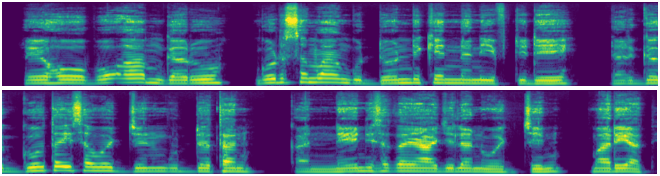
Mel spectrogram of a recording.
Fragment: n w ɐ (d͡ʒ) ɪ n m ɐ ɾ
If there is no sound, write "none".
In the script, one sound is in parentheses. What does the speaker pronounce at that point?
d͡ʒː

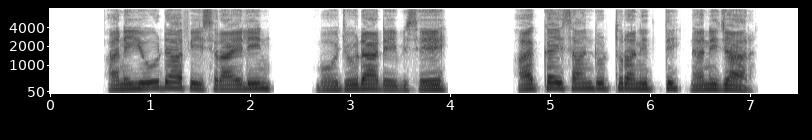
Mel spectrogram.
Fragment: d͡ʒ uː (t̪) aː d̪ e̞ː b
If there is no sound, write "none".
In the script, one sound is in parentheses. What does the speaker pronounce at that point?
d̪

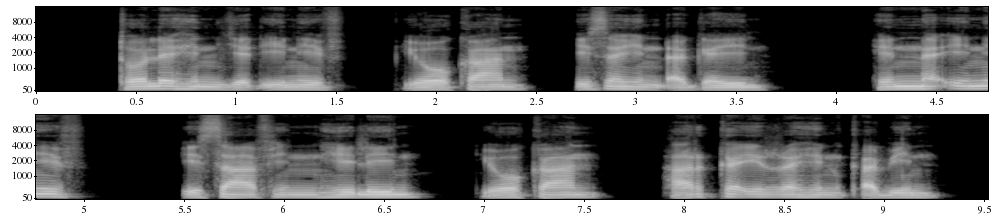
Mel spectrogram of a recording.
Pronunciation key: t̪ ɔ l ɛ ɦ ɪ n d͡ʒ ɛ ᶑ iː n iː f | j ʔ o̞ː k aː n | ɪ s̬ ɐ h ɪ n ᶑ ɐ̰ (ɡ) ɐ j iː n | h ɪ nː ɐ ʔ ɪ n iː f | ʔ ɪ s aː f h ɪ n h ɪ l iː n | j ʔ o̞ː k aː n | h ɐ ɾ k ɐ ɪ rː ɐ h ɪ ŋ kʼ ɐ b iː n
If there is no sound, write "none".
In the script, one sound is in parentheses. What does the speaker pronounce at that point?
ɡ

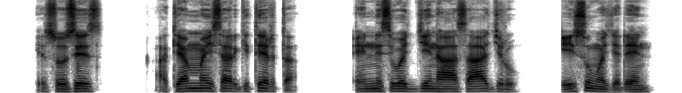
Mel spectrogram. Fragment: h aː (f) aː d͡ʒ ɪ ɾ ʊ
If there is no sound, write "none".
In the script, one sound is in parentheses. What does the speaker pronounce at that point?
s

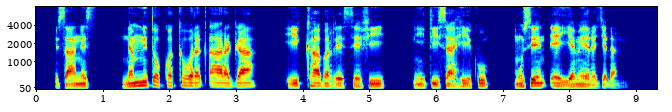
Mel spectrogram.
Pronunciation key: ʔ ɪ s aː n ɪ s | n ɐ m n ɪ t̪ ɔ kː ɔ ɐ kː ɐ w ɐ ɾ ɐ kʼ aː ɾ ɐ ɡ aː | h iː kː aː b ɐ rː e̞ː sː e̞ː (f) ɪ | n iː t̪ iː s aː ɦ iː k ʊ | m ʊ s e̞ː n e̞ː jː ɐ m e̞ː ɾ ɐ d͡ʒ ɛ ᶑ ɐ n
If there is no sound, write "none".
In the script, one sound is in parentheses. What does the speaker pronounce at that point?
f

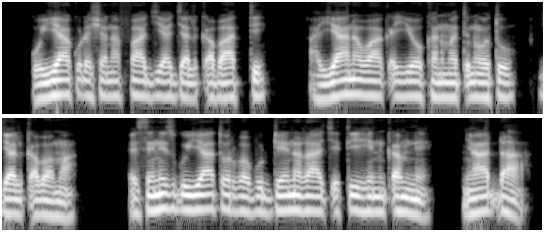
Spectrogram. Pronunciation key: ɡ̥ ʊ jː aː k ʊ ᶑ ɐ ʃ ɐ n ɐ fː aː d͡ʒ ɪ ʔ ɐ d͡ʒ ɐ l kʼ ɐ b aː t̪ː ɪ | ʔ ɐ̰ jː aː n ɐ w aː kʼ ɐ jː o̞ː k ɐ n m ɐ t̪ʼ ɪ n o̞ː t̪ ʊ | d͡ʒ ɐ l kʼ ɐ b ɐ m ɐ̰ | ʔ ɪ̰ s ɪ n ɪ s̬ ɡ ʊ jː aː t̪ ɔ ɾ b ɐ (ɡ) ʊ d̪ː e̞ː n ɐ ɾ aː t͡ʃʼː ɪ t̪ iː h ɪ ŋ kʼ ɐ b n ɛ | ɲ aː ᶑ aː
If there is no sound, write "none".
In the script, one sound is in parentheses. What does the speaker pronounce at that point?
b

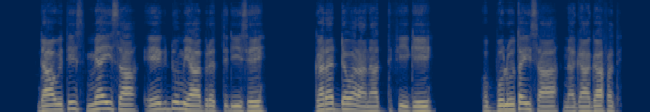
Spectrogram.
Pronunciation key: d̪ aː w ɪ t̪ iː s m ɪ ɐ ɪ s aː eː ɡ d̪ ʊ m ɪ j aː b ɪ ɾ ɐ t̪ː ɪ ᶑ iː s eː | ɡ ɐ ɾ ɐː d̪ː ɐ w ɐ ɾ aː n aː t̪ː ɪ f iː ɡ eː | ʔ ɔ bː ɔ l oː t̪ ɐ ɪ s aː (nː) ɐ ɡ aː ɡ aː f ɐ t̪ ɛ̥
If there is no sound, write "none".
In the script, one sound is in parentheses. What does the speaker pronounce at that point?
n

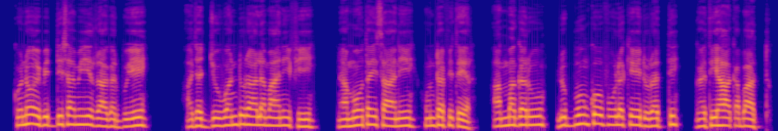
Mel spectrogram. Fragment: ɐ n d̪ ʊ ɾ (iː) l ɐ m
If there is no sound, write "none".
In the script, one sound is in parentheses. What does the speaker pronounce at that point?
aː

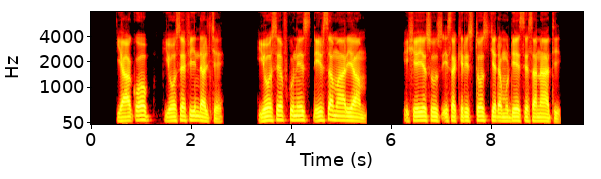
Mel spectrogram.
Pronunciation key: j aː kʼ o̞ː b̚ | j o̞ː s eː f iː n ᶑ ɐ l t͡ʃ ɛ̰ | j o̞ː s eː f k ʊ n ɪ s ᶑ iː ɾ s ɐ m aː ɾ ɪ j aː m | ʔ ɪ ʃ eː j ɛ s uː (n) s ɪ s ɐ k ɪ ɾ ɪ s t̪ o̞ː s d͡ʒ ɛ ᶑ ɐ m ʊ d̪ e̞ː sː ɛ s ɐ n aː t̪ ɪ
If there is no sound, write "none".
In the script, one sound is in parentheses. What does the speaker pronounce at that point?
none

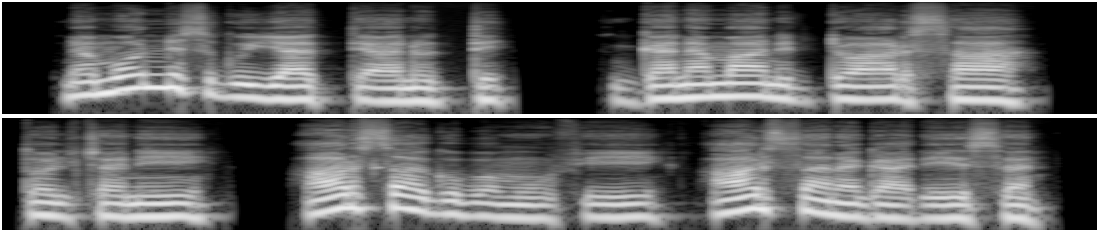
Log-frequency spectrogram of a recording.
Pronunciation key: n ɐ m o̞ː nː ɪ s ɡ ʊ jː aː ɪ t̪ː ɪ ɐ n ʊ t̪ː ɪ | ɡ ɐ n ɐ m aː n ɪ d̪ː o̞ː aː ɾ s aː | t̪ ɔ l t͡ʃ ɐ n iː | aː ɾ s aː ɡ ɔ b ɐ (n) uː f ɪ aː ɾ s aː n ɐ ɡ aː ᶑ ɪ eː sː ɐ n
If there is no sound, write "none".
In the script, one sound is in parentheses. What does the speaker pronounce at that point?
m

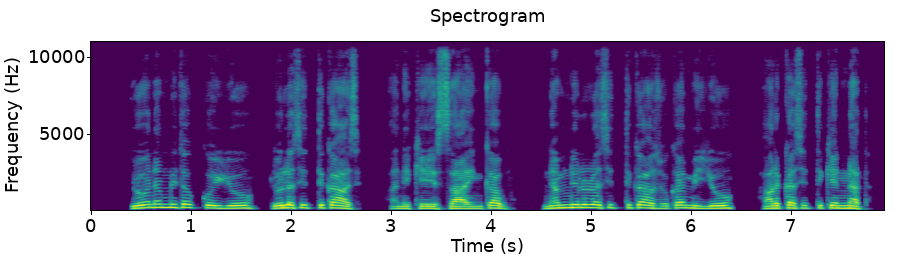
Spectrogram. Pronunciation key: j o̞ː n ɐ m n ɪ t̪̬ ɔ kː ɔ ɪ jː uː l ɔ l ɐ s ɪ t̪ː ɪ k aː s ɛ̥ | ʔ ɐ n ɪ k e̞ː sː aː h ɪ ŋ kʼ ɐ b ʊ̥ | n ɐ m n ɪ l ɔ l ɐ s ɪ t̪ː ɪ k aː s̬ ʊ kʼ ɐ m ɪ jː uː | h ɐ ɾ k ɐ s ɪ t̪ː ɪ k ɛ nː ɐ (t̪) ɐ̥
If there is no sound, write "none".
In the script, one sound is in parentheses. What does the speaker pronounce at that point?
t̪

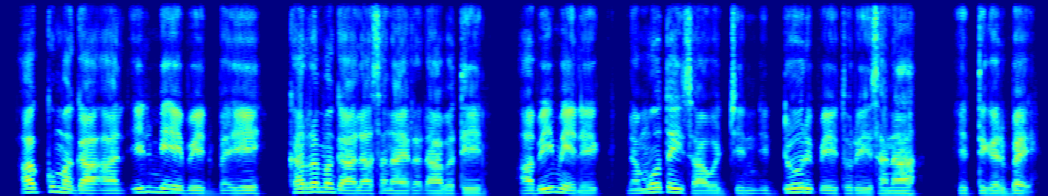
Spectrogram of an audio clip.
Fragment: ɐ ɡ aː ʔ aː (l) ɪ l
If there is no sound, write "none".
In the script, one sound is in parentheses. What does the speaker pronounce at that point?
l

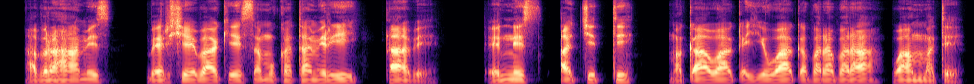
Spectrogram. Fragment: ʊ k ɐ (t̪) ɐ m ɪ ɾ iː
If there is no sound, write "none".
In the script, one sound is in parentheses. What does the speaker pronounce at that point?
t̪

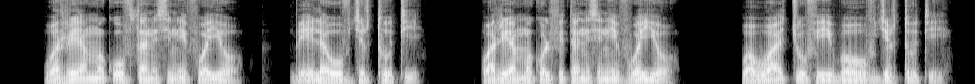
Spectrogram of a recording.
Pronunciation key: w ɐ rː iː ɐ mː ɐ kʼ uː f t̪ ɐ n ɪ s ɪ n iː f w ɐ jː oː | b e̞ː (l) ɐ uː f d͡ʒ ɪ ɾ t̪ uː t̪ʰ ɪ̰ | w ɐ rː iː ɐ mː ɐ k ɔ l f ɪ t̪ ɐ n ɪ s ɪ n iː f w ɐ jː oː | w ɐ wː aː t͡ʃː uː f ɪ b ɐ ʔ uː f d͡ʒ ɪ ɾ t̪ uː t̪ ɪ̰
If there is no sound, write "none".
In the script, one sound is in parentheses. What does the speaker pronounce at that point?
l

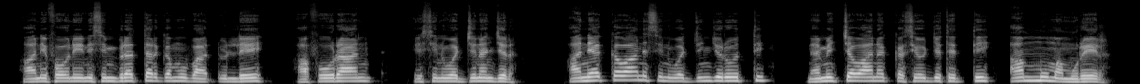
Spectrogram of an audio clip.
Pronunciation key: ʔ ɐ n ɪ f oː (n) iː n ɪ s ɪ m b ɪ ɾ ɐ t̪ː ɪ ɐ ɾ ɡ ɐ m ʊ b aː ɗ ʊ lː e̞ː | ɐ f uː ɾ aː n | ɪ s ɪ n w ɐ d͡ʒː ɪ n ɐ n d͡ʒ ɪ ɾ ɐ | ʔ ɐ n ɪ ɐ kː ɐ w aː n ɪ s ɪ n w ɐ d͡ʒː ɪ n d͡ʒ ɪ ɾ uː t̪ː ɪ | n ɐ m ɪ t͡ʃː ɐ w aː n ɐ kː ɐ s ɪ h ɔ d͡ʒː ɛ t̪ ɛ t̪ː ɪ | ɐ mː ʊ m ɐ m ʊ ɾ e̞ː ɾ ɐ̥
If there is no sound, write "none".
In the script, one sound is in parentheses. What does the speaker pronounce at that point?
n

